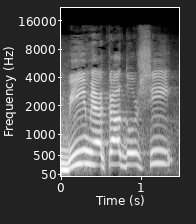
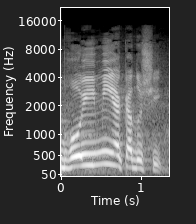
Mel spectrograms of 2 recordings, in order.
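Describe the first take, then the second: First: ভীম একাদশী with a long ee in ভীম, drawn out slowly; common form ভীম. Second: ভৈমী একাদশী with diphthong "bhoi" then "mee"; correct pronunciation ভৈমী. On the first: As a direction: say ভীম as one syllable, "bheem", slowly. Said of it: "অনেকেই বলেন". (ভীম-এ দীর্ঘ ঈ, টেনে ধীরে উচ্চারণ) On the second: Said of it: "এটার শুদ্ধ উচ্চারণ". (ভৈমী, ভৈ-তে ঐ-কার স্পষ্ট উচ্চারণ) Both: Shown as a demonstration.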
